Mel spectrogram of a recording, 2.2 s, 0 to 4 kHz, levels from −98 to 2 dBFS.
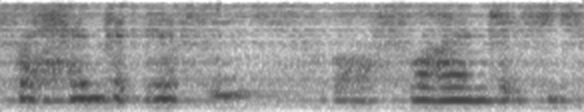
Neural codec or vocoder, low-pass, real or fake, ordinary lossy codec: vocoder, 22.05 kHz, 80 mel bands, HiFi-GAN; 3.6 kHz; fake; none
